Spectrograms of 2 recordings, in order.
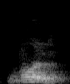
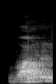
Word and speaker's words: wound: वूंड, वाउंड नहीं कहते, इसकी स्पेलिंग होती है WOUND।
